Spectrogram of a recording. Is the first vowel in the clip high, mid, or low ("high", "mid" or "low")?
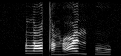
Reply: mid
